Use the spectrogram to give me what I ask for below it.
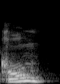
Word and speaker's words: Köln: I was at the Anga show, however you pronounce it, in Cologne, or in pronouncing Deutsch, what is it, Köln, Germany.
